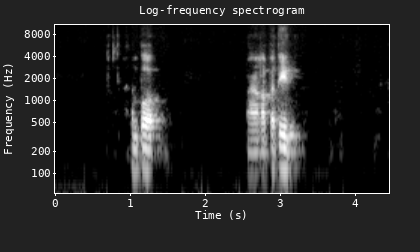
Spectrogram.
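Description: A young man speaks calmly into a close microphone, in short phrases with pauses.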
